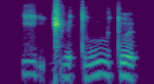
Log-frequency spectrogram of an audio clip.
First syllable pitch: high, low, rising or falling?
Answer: falling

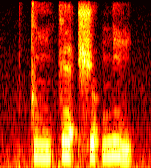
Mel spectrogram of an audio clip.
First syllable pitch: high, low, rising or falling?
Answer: low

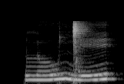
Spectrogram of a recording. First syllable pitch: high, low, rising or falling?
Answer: rising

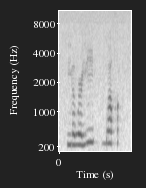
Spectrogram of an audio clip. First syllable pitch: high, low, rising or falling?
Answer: low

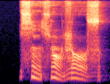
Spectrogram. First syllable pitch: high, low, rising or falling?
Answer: falling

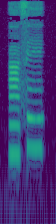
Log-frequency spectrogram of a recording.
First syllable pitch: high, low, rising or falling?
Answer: low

